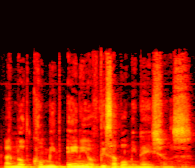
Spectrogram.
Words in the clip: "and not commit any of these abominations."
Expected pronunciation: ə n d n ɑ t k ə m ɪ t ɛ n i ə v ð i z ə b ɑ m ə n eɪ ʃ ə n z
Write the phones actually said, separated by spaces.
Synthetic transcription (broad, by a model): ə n n ɑ t k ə m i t ɛ n i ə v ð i s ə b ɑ m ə n eɪ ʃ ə n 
